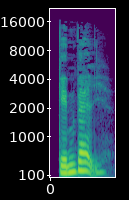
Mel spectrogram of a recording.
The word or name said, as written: genvalg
